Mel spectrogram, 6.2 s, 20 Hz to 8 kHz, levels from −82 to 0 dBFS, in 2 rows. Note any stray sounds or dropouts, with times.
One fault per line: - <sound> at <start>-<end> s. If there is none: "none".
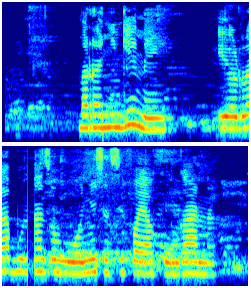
- dropout at 3.4-3.5 s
